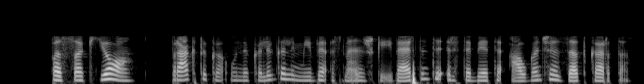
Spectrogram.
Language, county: Lithuanian, Marijampolė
